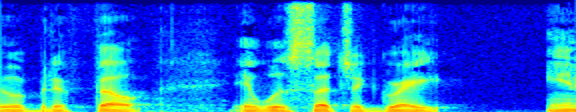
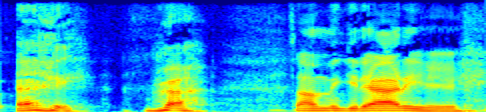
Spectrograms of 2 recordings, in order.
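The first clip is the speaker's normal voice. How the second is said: put-on raised, higher-pitched call to a kid, amused; 7 semitones higher, 8 dB louder than usual. Dad hailing his spaced-out son after school, calling out. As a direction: call out to get his attention, chuckling between calls.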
